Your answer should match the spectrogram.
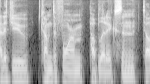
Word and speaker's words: Publitics: To make and how do you pronounce, is it Publitics? How do you pronounce that? – I think I had that one. – That's fine. Yeah, no, you pretty much nailed it.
